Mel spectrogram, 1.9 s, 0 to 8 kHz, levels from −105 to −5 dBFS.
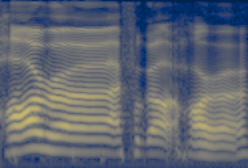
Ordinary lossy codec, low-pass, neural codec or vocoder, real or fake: none; none; none; real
